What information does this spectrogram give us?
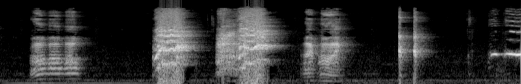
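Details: Indoor pet grey parrot, two years old, and Amazon, one year old, calling: nasal honk-like syllables followed by loud, harsh broadband screams, more clipped squawks, and a final clear whistled note.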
